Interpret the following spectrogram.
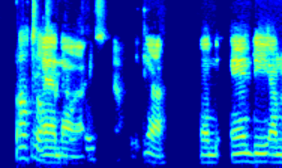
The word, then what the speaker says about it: Bartos: Bartos. Bartos.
